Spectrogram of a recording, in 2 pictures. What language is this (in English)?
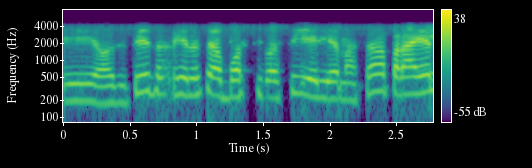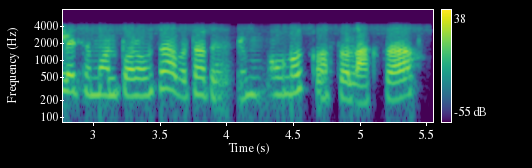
Nepali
